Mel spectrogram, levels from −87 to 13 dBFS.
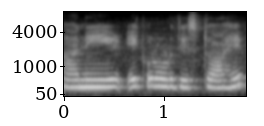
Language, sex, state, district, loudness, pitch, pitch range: Marathi, female, Maharashtra, Sindhudurg, -13 LUFS, 230 Hz, 225-240 Hz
